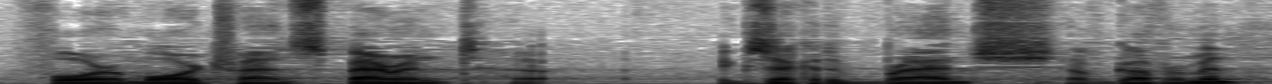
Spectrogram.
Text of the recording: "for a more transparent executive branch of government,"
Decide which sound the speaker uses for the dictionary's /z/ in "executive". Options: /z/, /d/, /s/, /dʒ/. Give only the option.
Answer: /z/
